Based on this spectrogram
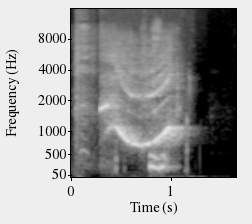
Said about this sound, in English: I don't know how there's a better way to end the show than with the slide whistle.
